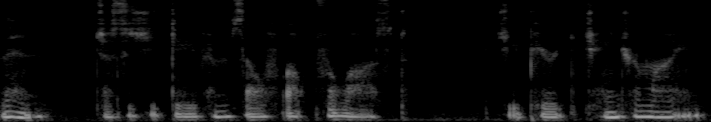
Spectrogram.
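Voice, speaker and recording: A woman narrates a bedtime story in an ASMR whisper. Her voice is very husky and breathy, with a mellow, relaxed tone and an unhurried pace. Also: deep voice.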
